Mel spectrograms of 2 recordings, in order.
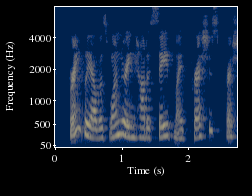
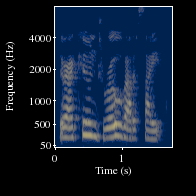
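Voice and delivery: ordinary delivery

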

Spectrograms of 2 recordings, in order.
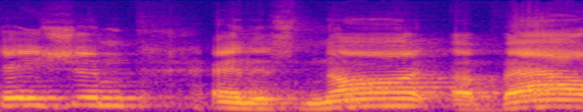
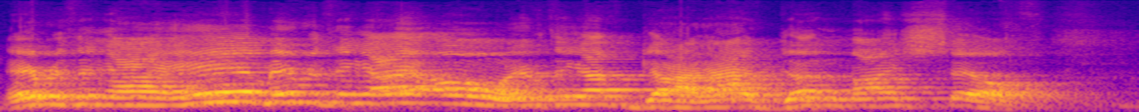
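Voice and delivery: proud, bragging voice, pitched higher; boastful self-made man; 6 semitones higher, 5 dB louder than usual. Retold or imitated. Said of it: "there are a lot of people that, that say".

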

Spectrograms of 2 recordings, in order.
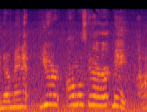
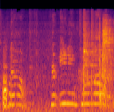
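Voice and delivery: shouting; 5 semitones higher, 5 dB louder than usual. Pretend. Toy character refuses more food.

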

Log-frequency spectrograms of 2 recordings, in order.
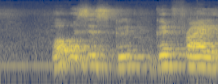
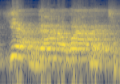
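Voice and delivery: put-on high, loud little-girl voice, laughing; toddler voice; 10 semitones higher, 7 dB louder than usual. Pastor voicing the toddler about the Easter Bunny, high and laughing. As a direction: squeak it like a delighted two-year-old.

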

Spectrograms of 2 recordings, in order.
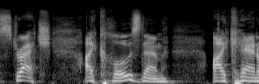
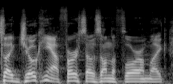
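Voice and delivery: usual speaking voice

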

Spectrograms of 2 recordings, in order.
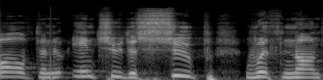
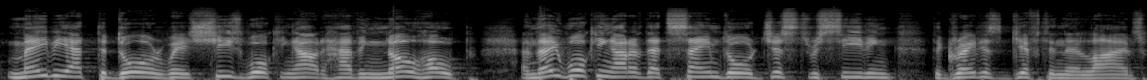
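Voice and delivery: normal talking voice

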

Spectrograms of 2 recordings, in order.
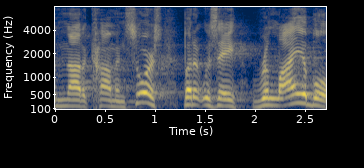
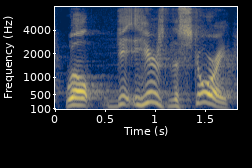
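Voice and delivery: ordinary delivery

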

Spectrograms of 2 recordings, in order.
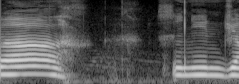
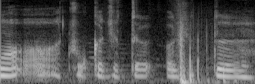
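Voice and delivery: pained whimper; 2 semitones lower, 7 dB quieter, much slower than usual. Acted. Remembering burning pain.

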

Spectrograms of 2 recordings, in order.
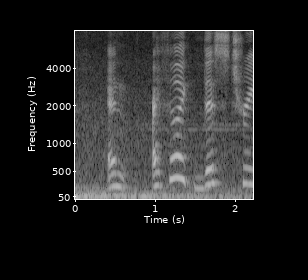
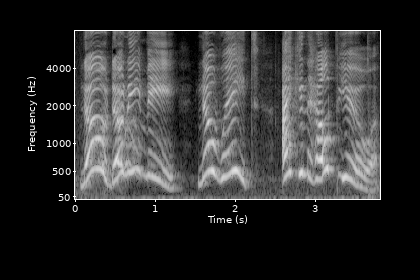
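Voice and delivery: higher, louder, panicked pleading; pleading hero; 10 semitones higher, 10 dB louder than usual. Acted. Hero begs the toad mother, loud and pleading. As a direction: beg not to be eaten. Player character begs for life.

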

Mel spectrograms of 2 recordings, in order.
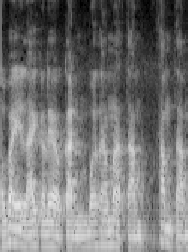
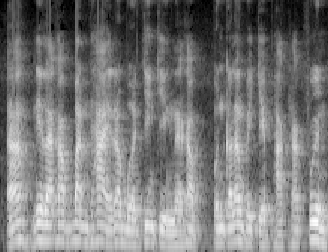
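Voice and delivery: ordinary delivery

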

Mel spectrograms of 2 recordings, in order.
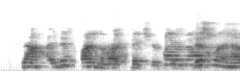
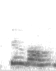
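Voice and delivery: higher, soft sung doorbell chime; doorbell imitation; 8 semitones higher, 8 dB quieter than usual. Imitating the doorbell, soft sung chime. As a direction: sing the doorbell.

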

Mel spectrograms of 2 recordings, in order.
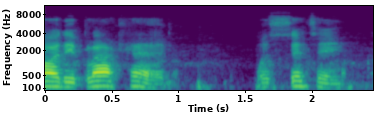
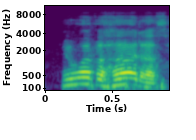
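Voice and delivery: higher, louder demanding question; 7 semitones higher, 5 dB louder, faster than usual. A narrator's reading. Harry asking Sirius who overheard them, demanding. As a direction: demand to know, raising the voice a little. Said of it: "Harry demanded".

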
